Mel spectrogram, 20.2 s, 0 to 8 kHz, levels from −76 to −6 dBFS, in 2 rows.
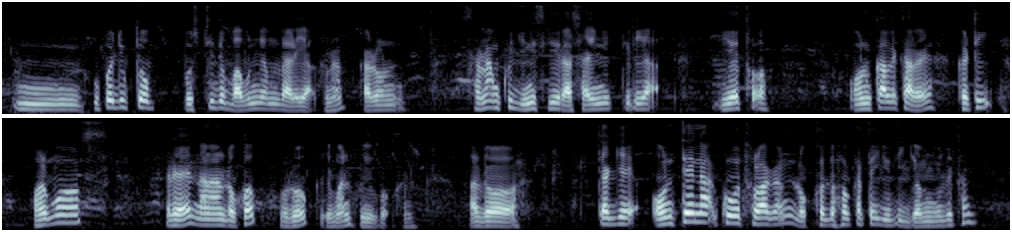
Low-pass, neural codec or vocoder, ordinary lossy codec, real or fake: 7.2 kHz; none; none; real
